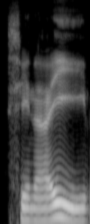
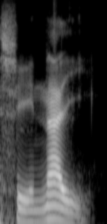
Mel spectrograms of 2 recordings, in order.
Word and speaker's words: Sinaí: Quiero, aunque no es muy importante, pero quiero recalcar que la palabra Sinaí, usted sabe que estamos acostumbrados a decir Sinaí, Sinaí, ¿verdad? Por eso viene del griego. En griego se puso así el Sinaí, con acento en la I. Pero en el hebreo se acentúa en la A, es Sinaí.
